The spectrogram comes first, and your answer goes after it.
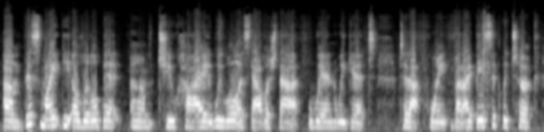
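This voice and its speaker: A middle-aged woman with a head cold, sniffly, giving a casual craft tutorial and thinking aloud in a halting way as she works. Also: lowish voice, steady tone. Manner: unhurried, halting, thinking aloud while working. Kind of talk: casual, rambling craft process talk. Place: indoors at a craft table.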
